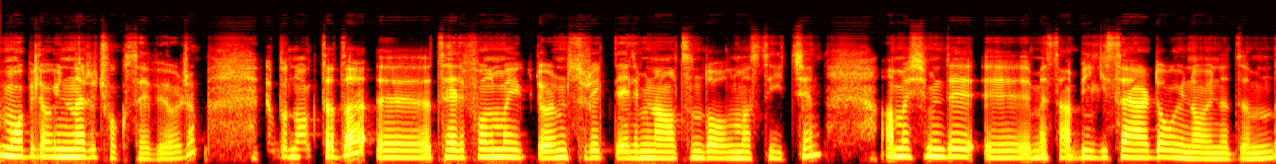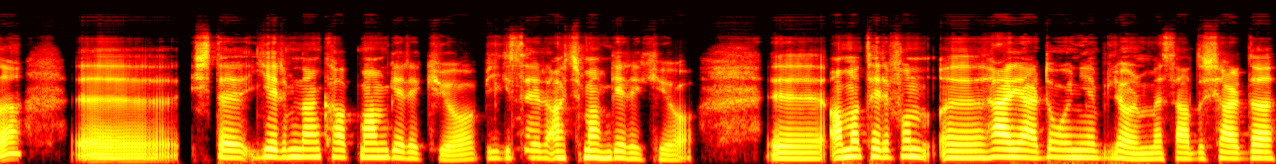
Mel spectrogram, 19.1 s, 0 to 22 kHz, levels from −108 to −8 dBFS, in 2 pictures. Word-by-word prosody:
mobil 195 -3 +3
oyunları 185 0 +3
çok 155 -4 -6
seviyorum. 135 - -5 0.6
Bu 185 - -3
noktada, 180 -1 +2
eee, 170 -1 0
telefonuma 180 +1 +1
yüklüyorum 175 -1 0
sürekli 165 -1 -3
elimin 160 +1 0
altında 160 +1 0
olması 155 +1 -3
için. 195 +10 -3 0.4
Ama 195 0 +2
şimdi, 190 0 0 0.2
eee, 80 0 -1
mesela 85 - -2
bilgisayarda 170 0 +1
oyun 165 -3 -1
oynadığımda, 140 -1 -2 0.4
eee, 85 +1 0
işte, 165 -2 +1
yerimden 185 +1 +2
kalkmam 175 0 0
gerekiyor, 130 -7 -3
bilgisayarı 160 +1 -4
açmam 160 0 +2
gerekiyor. 140 -7 -3 0.6
Eee, 145 -1 +2
ama 180 +5 +5
telefon, 190 0 0
ııı, 165 0 +2
her 180 +1 +9
yerde 170 -1 +4
oynayabiliyorum. 170 -6 0
Mesela 140 0 -2
dışarıda 150 +1 +2
165 Hz, 120 wpm, -24 LUFS, 145-180 Hz, 0.6 s, her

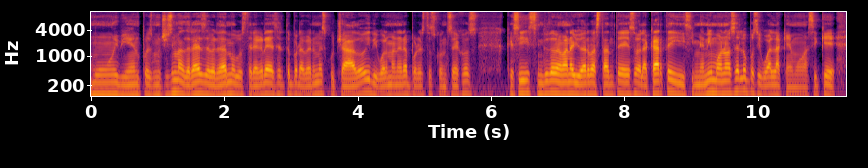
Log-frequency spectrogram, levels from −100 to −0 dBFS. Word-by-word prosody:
Muy 120 0 -5
bien, 110 0 -4
pues, 110 0 -7
muchísimas 110 +5 +2
gracias. 120 +4 +2
De 115 - -1
verdad, 110 +1 +1
me 125 -1 -4
gustaría 105 -2 -3
agradecerte 115 0 0
por 120 +2 -7
haberme 105 +5 -5
escuchado. 100 +3 +1
Y, 145 - -3
de 120 - -7
igual 100 0 -4
manera, 110 +1 -3
por 105 -1 -8
estos 105 +1 -5
consejos 105 +5 -3 0.4
que - - -6
sí, 135 0 +4
sin 120 -2 +2
duda 130 +2 +1
me 130 - +4
van 125 +1 +4
a - - +6
ayudar 120 -1 +2
bastante 115 +1 +2
eso 120 +1 +1
de 120 - 0
la 105 -1 0
carta, 130 +3 +6
y 120 -5 -2
si 100 +2 +1
me 110 0 -3
animo 135 +3 0
a 130 - +1
no 130 - +2
hacerlo, 150 +3 +1
pues 135 -3 -2
igual 110 0 -2
la 110 - +1
quemo. 95 0 -6
Así 90 +5 +1
que, 110 +1 -1
115 Hz, 245 wpm, -25 LUFS, 105-125 Hz, 0.4 s, a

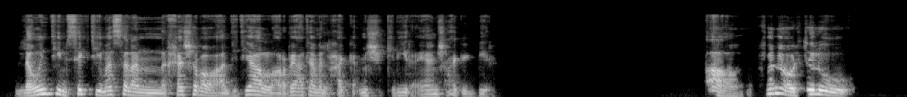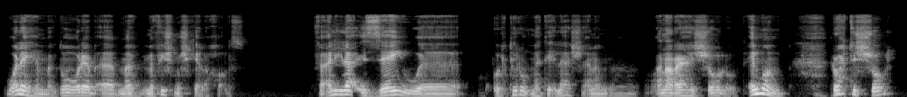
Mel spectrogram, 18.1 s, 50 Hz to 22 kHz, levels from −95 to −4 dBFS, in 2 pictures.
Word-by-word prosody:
لو 115 - +4
أنتِ 185 +1 +4
مسكتِ 175 +3 +1
مثلًا 135 -8 +1
خشبة 155 +4 +1
وعدِّيتيها 110 +6 -2
على 145 -4 +3
العربية 110 +4 -1
هتعمل 135 -3 -2
الحَكّة، 115 +2 -7
مش 120 -1 -3
الكبيرة، 125 +1 -7
يعني 85 - -5
مش 90 - -4
حاجة - - -6
كبيرة. 90 -2 -11 2.1
آه، 95 -1 +2 0.2
فأنا 200 +1 +4
قُلت - - +3
له: 150 -10 +6 0.6
"ولا 175 - +4
يهمك، 100 - -3
don't 125 -1 -1
worry 125 -1 +4
ab - - -9
آآ 95 - 0
ما 100 +1 -4
ما 100 - -4
فيش - - -5
مشكلة - - -8
خالص." - - -21 0.7
فقال - - -2
لي: 160 - +1
"لأ 170 -4 +3
إزاي؟ 140 +5 +3
و" 100 -4 +1 0.7
قُلت - - -9
له: 155 -1 -2
"ما 100 - -7
تقلقش 95 - -7
أنا 95 -1 -7 0.5
أنا 115 +1 +3
رايح 115 +1 +3
الشغل." 115 +1 -4
المهم، 175 - +5 0.5
رُحت - - +1
الشغل، - - -1
120 Hz, 155 wpm, -25 LUFS, 105-155 Hz, 2.1 s, له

